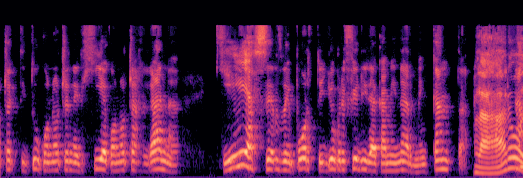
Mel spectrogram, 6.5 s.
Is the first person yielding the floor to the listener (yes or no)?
yes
